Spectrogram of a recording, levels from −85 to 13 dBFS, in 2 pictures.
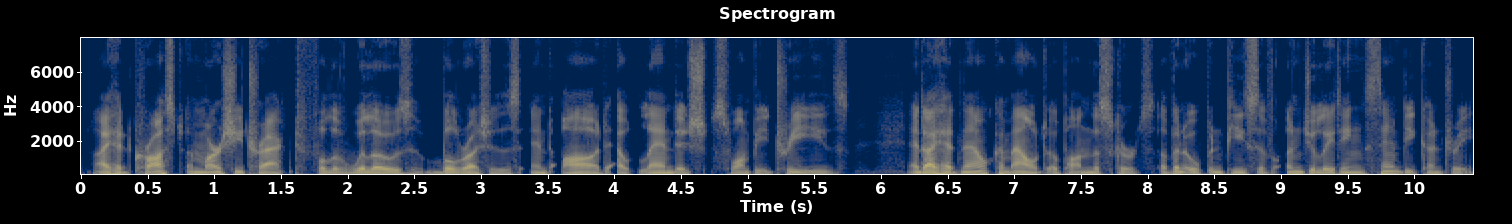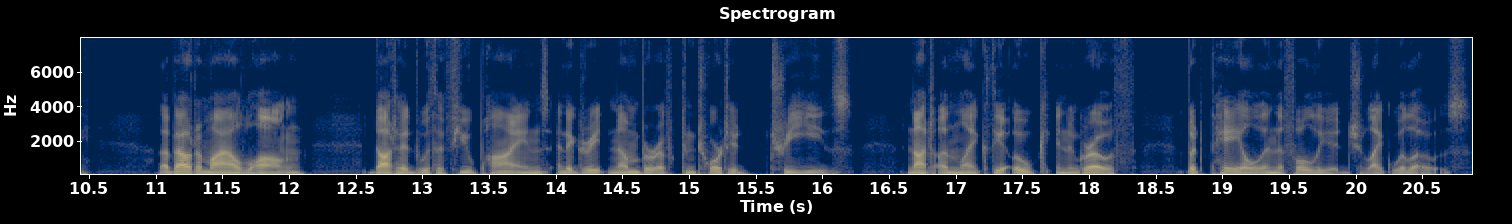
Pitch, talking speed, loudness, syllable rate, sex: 95 Hz, 175 wpm, -23 LUFS, 4.9 syllables/s, male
